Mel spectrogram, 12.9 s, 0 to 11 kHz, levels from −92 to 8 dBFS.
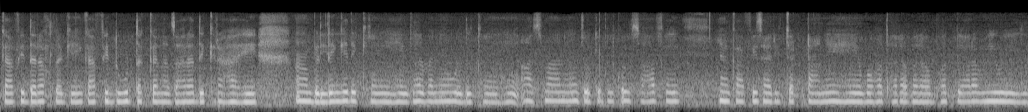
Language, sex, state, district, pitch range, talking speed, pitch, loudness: Hindi, female, Bihar, Jamui, 215-225 Hz, 190 wpm, 220 Hz, -18 LUFS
